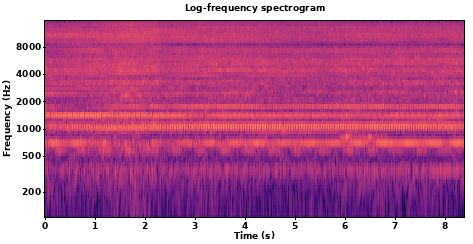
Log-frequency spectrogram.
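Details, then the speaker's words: Fixed-displacement pump hydraulic power unit, 10 hp motor at 6 GPM, 12.5 A full load with 1.25 service factor, relief valve backed down from about 2650 to 2400 PSI after air bled out: even steady pump hum, no surging or cavitation; running normally. "then set our relief there so right now system sounds good got the air out"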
